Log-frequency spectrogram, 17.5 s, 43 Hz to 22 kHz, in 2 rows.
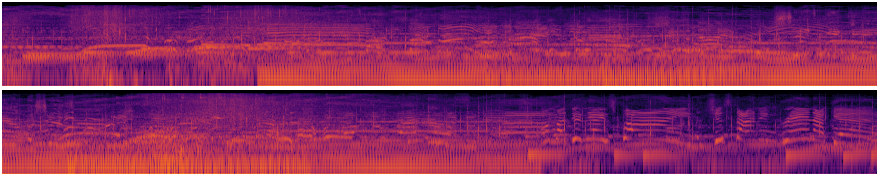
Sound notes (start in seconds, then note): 0.1 all cheering; 3.6 excited shouting; 7.4 excited chatter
